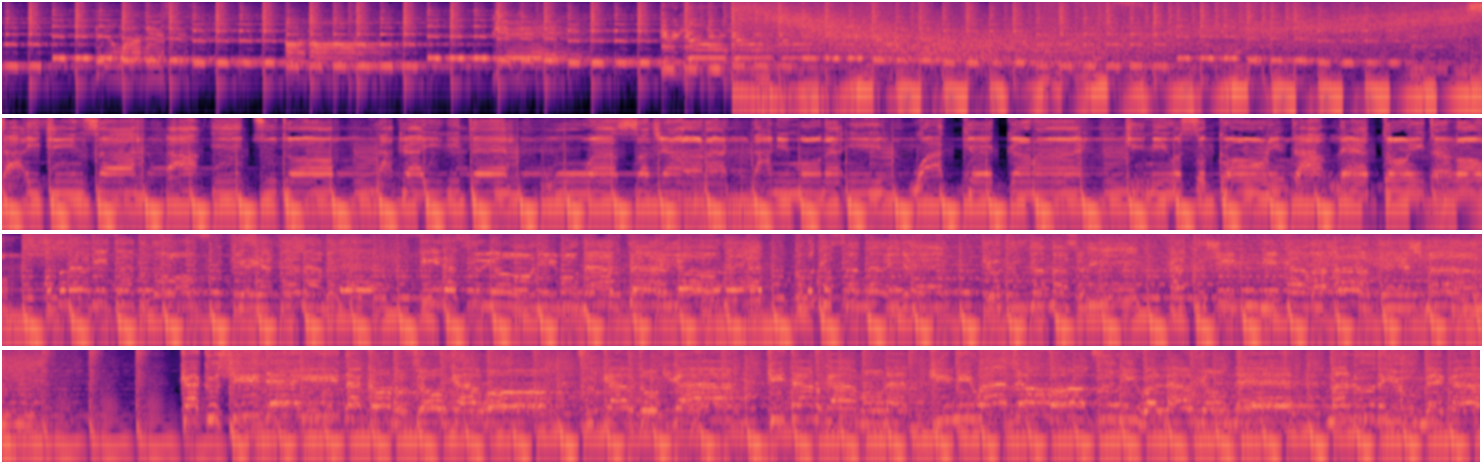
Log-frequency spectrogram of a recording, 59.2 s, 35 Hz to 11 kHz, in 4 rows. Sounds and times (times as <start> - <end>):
Music of Asia: 0.0 - 28.6, 29.7 - 59.1
Electronic dance music: 0.0 - 59.1.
